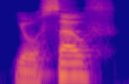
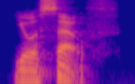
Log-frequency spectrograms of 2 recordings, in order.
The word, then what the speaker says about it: yourself: so it's suit yourself for the word yourself the stress is on the first syllable yourself yourself so it's suit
